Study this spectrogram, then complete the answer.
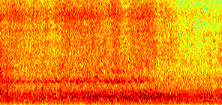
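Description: Insects buzz and trill in the trees nearby.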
